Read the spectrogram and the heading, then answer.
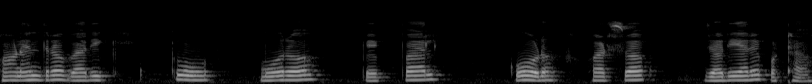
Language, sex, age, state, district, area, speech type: Odia, female, 45-60, Odisha, Cuttack, urban, read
